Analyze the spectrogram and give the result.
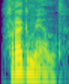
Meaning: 1. fragment 2. excerpt, snippet, clip, passage, section
- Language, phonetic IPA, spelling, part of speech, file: Russian, [frɐɡˈmʲent], фрагмент, noun, Ru-фрагмент.ogg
